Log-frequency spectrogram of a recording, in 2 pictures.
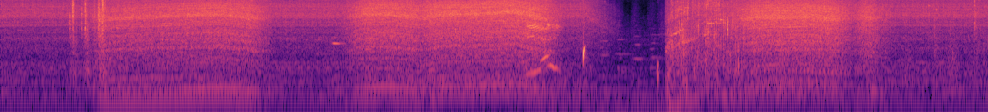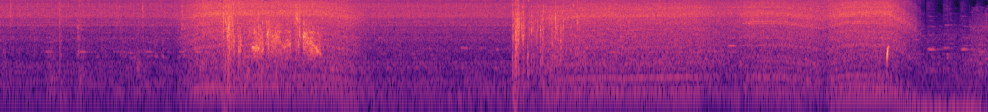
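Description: An engine revs up and down.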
